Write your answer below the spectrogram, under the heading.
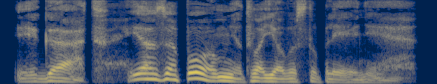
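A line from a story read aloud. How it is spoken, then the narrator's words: Muttered. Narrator (Russian): пробормотал Гоин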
